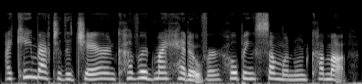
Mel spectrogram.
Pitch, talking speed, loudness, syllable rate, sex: 255 Hz, 280 wpm, -16 LUFS, 6.3 syllables/s, female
